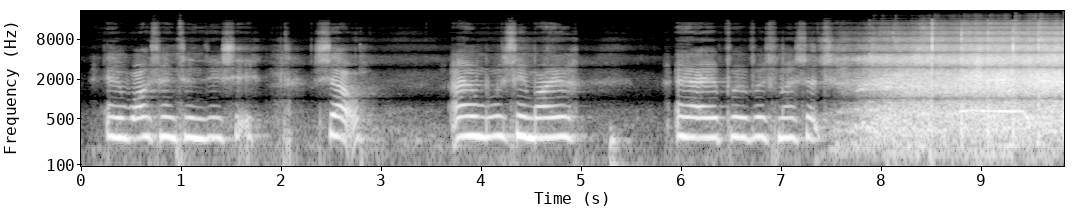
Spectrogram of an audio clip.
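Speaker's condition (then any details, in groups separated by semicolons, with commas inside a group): Cerebral palsy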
